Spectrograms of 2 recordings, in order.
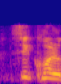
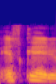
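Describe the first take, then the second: First: It is said as one two-syllable word, sequel. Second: It is spelled out as three separate letters. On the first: "어떤 사람들은 이렇게 씨퀄이라고 발음하기도 합니다" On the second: "에스큐엘이라고 읽기도 합니다"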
